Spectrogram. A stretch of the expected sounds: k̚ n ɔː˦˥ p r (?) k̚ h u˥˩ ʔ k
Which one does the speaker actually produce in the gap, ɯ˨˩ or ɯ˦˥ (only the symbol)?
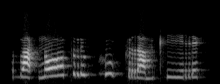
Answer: ɯ˦˥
